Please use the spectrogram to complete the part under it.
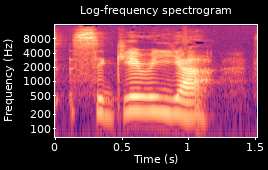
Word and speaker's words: Sigiriya: I believe it's Sigiriya Rock. Sigiriya.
